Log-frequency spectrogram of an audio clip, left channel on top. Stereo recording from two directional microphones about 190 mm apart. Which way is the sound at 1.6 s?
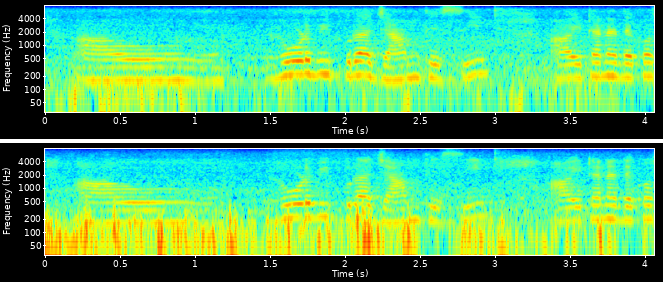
15° left (ahead or behind).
